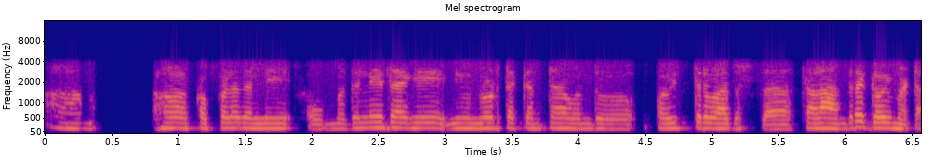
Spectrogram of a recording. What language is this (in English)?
Kannada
